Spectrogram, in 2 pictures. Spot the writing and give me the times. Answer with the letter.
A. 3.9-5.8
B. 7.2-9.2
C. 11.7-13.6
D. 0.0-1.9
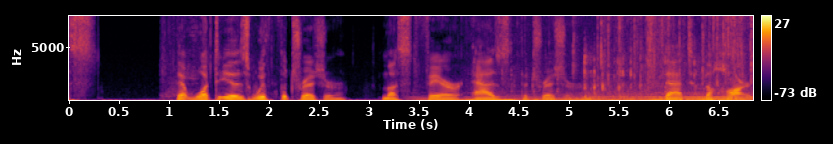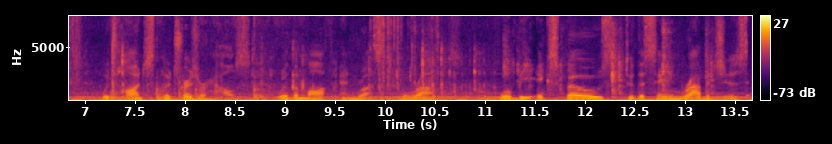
B.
